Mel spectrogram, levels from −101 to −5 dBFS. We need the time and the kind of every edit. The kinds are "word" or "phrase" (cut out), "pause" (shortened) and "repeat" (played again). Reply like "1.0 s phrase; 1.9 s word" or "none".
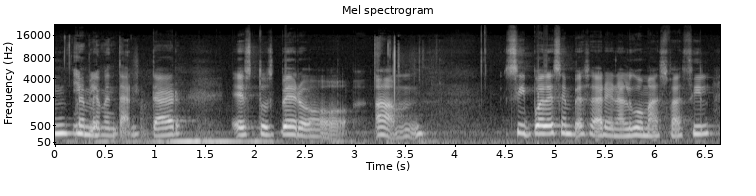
2.2 s word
